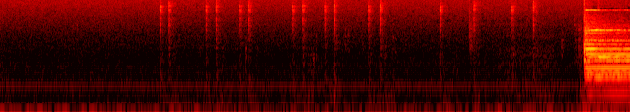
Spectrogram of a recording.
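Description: Faint scattered clicks of a computer keyboard and mouse over a faint steady hum. Just before the end, the beat starts playing back loudly, with bell-like melody tones.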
